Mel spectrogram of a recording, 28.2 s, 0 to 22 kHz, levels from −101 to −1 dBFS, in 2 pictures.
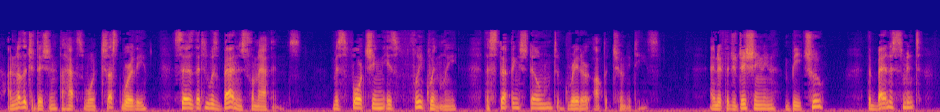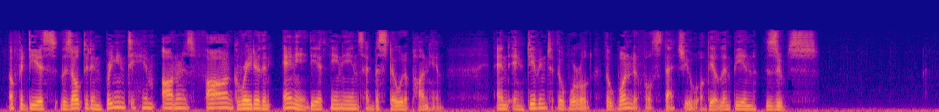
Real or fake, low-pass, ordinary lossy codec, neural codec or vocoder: fake; 7.2 kHz; MP3, 32 kbps; autoencoder, 22.05 kHz, a latent of 192 numbers a frame, VITS, trained on many speakers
